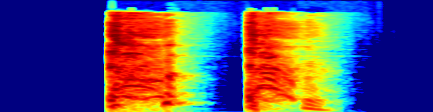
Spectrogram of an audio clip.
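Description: Two short, harsh bursts close together, like a dry cough or throat clearing.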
